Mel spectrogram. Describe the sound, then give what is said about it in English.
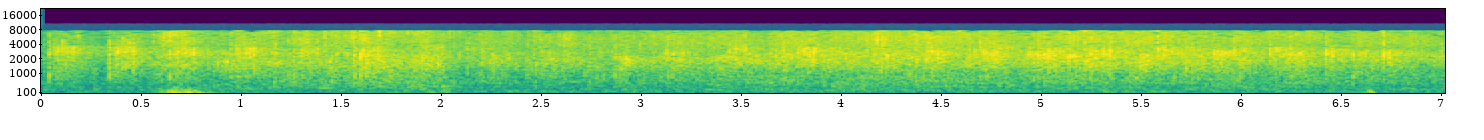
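A standing audience applauds steadily for about seven seconds, a dense, even wash of clapping with a few faint voices mixed in and no clear pauses. “Shall we all stand and give her a round of applause as well?”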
